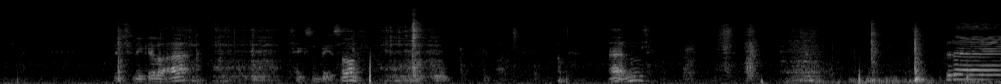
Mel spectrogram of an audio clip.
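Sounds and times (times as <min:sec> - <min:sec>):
drawknife scraping wood: 0:01.8 - 0:02.9, 0:03.7 - 0:04.5, 0:07.8 - 0:08.4
wooden bench knocks and creaks: 0:08.5 - 0:09.4.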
